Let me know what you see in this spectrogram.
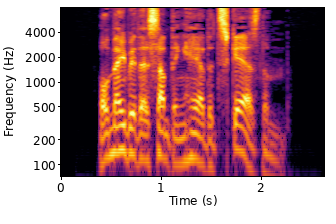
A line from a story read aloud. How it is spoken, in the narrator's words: I said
